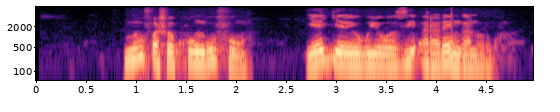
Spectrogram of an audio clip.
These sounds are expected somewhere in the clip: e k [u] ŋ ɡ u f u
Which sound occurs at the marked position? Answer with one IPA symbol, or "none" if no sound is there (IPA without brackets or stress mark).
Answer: uː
